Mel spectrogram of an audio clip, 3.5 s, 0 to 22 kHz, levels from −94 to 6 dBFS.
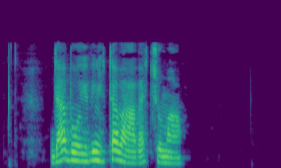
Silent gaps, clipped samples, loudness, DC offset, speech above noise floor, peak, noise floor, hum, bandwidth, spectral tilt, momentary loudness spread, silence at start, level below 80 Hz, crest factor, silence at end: none; under 0.1%; -18 LUFS; under 0.1%; over 73 dB; -2 dBFS; under -90 dBFS; none; 8 kHz; -5.5 dB/octave; 10 LU; 0.65 s; -60 dBFS; 18 dB; 1.25 s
